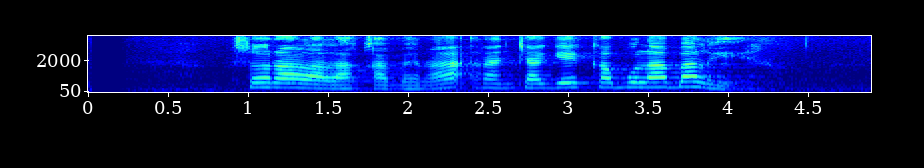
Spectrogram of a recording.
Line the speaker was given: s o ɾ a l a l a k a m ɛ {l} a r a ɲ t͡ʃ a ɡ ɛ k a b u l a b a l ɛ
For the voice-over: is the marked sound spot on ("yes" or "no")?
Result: no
